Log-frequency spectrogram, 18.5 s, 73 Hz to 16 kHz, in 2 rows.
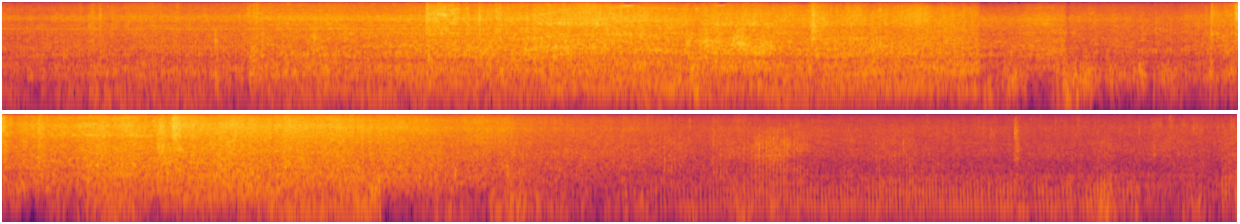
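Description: Toyota Hilux 4x4 engine running as the truck drives through ruts on a dirt track, with wind noise on the microphone. The sound builds in the middle and eases off toward the end.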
